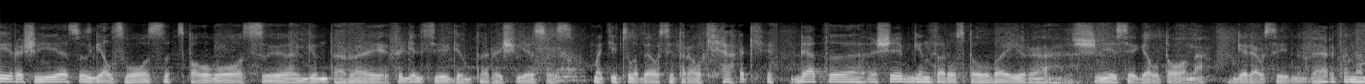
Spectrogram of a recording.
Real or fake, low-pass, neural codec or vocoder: fake; 7.2 kHz; codec, 16 kHz, 2 kbps, FunCodec, trained on Chinese and English, 25 frames a second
